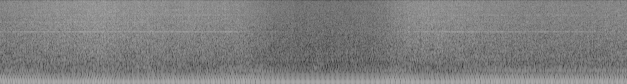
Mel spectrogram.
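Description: Steady low electrical mains hum and hiss from a recording or microphone system, with no speech on top of it.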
